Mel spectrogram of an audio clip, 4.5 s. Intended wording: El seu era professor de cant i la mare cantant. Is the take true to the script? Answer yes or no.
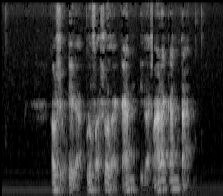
yes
